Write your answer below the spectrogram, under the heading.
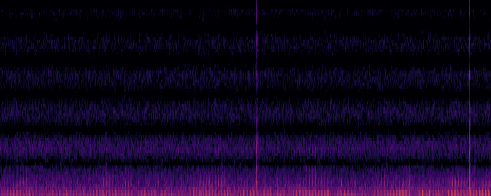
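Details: A four-year-old house cat gives a continuous low purr, an even, throbbing rumble, with two faint clicks heard partway through.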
